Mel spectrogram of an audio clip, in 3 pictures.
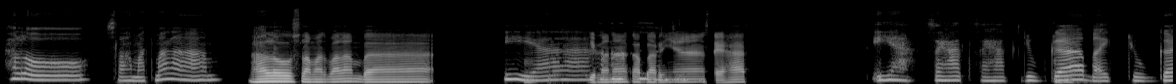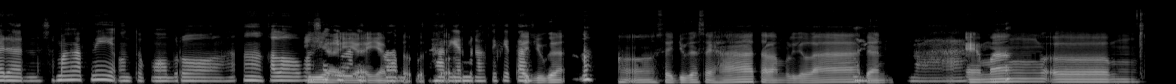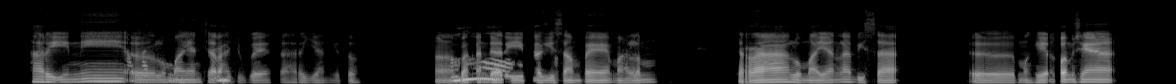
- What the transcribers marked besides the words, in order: drawn out: "Halo"; drawn out: "Iya"; other background noise; tapping; tsk
- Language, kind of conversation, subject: Indonesian, unstructured, Apa yang biasanya kamu lakukan untuk menghilangkan stres?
